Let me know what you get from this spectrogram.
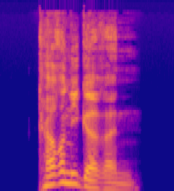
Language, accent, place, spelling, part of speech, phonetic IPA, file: German, Germany, Berlin, körnigeren, adjective, [ˈkœʁnɪɡəʁən], De-körnigeren.ogg
- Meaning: inflection of körnig: 1. strong genitive masculine/neuter singular comparative degree 2. weak/mixed genitive/dative all-gender singular comparative degree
